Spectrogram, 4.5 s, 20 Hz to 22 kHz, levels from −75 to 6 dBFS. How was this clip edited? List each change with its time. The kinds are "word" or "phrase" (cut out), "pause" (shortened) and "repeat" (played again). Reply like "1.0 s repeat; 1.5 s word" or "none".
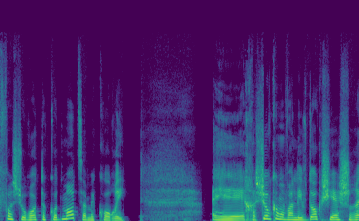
1.0 s word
